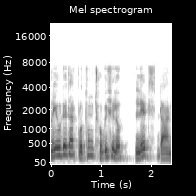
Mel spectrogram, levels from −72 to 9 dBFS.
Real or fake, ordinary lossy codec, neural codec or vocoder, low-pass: fake; MP3, 48 kbps; codec, 16 kHz, 16 kbps, FreqCodec, smaller model; 7.2 kHz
